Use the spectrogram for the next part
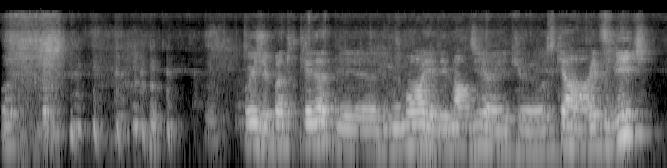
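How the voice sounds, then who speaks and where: A medium-pitched, dark male voice holds a steady tone at normal speed as this evangelist preacher challenges young people with pointed questions. It was captured from a distance in a reverberant church hall.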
